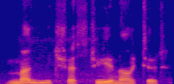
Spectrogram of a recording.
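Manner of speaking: ordinary delivery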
